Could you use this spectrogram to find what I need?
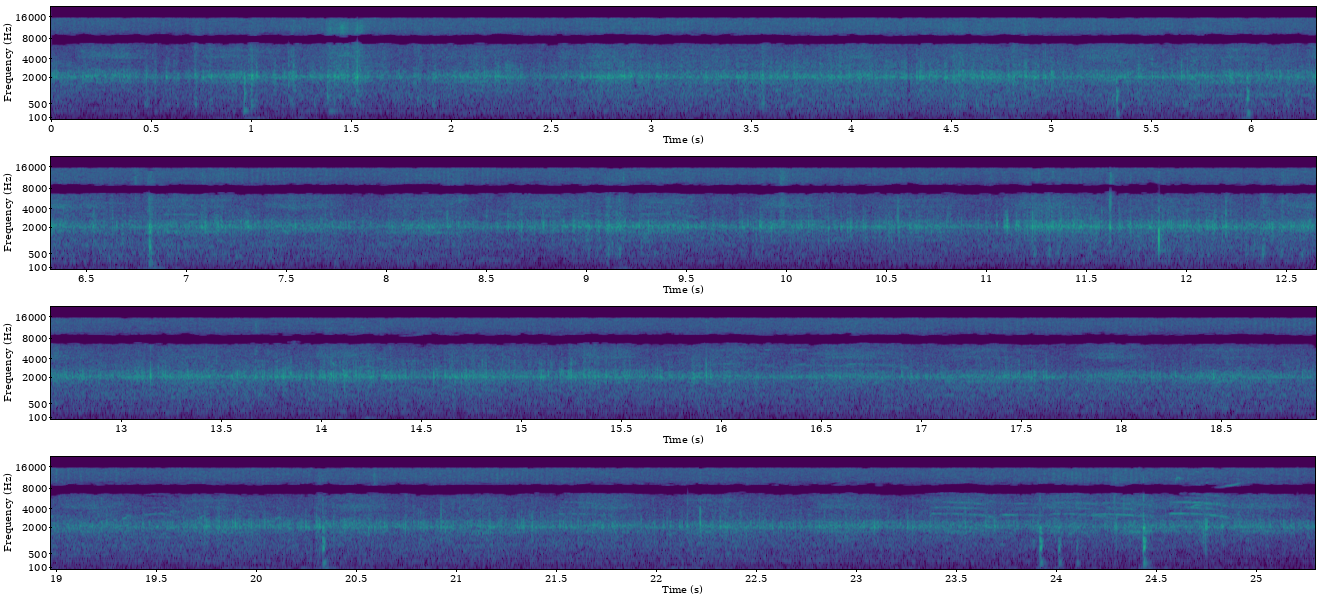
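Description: A mountain bike rattles and clicks over bumps.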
